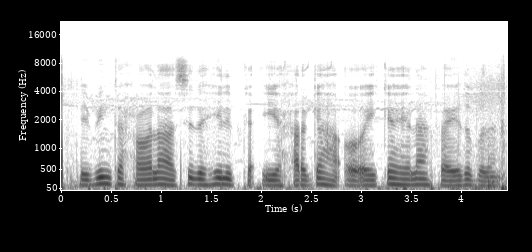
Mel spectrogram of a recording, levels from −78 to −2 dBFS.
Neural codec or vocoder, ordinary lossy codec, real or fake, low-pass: none; Opus, 64 kbps; real; 9.9 kHz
